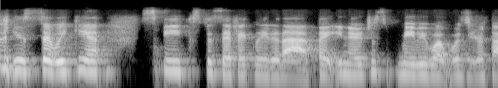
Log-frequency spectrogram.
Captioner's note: laugh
